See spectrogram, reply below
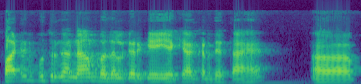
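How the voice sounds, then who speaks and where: A man's voice: a little high, measured pace, lo-fi sound. A man giving an informal online history lecture as a teacher, repeating key points and asking check questions. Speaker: history teacher for exam preparation.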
